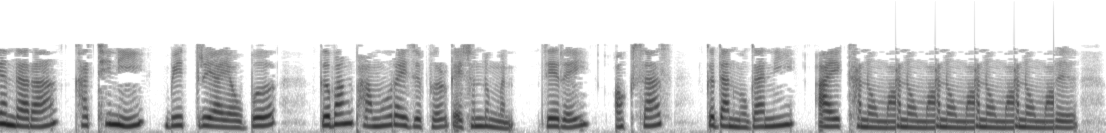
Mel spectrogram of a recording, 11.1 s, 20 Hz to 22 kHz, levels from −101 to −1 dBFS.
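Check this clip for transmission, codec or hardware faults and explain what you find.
Three faults are audible: codec damage throughout, two pre-echoes, and a looping stall near the end.

MP3 compression is the likely cause of damage across the whole clip. Nothing remains above 5.6 kHz, and weak spectral lines drop in and out between frames, giving a watery, swirly texture on the speech. The degree of damage fits a low bitrate of around 27 kbps.

Pre-echo occurs at 1.96 s and again at 8.48 s. In both places a sharp onset falls late in a transform block, so quantisation noise scaled for the loud attack spreads back over roughly 11 to 12 ms of quieter signal before it. This is heard as a brief hiss ahead of the attack, which itself sounds softened.

A broken-record loop runs from 8.96 s to 10.54 s. A 0.39 s fragment repeats back to back four times, exactly identical each pass. This is likely a stall in the player or stream that kept resending its last buffered piece, and the audio that should have filled that span is lost.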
